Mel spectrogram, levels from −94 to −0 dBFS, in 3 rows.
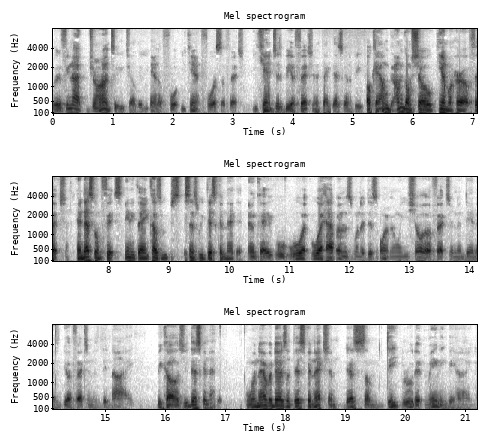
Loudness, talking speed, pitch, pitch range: -16 LUFS, 220 wpm, 100 Hz, 90-120 Hz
